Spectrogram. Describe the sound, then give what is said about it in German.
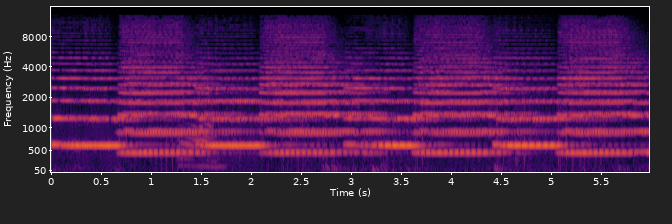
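A loud fire engine siren, switched on with a red button inside the fire engine, blares its two-tone wail, switching steadily between a lower and a higher pitch about every second, with no voices over it. “Die Feuerwehr kommt. Genau. Blaulicht, kann ich auch mal anmachen?”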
